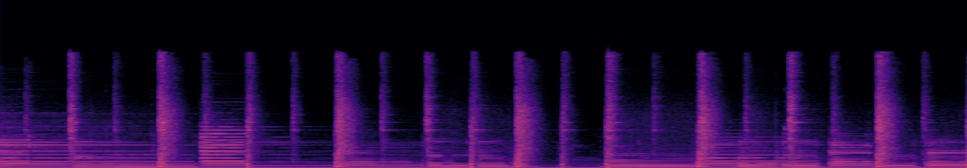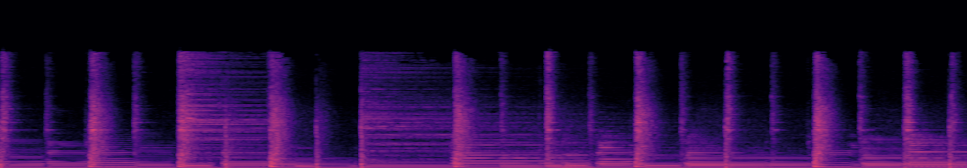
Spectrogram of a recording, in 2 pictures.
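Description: Instrumental band music: strummed guitar chords over a drum kit keeping a steady beat.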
